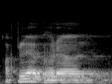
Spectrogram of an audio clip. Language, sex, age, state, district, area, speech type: Goan Konkani, male, 30-45, Goa, Bardez, urban, spontaneous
